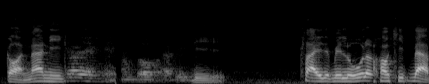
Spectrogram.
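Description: A switch to a distant microphone runs from 0.66 to 1.92 s. The sound abruptly turns roomy and hollow, with thinner bass, a level drop of roughly 10 dB and room noise around 35 dB below the speech, likely because the close microphone dropped out and a farther one took over.

A burst of packet loss hits at 1.15 to 1.24 s and again at 3.67 to 3.76 s. Each time, the receiver stretches the last sound for about 60 ms, fading it, then resumes with roughly 60 ms of audio skipped.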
